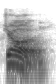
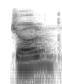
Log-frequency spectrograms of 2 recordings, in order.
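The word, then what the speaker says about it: 卒: what that character is called in korean it's pronounced joel joel joel and it's an interesting character because uh in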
